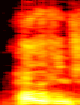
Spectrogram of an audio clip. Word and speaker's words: Huygens: a very different way hens by the way is difficult to pronounce anyone of you who knows how to say hens correctly is also Dutch because you missed the i in your language and you miss the in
